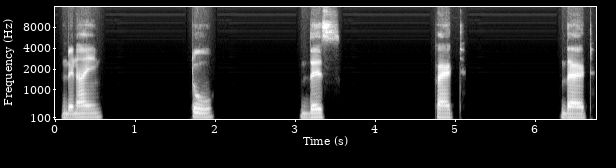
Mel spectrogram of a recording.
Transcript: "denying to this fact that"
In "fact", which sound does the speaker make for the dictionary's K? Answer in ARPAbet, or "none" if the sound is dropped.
none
